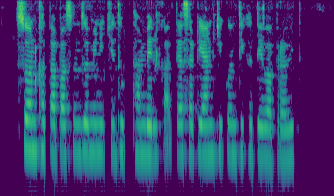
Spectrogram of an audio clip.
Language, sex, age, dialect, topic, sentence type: Marathi, female, 41-45, Northern Konkan, agriculture, question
